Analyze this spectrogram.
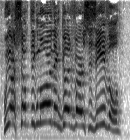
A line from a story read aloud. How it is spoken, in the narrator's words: Kyle shouted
